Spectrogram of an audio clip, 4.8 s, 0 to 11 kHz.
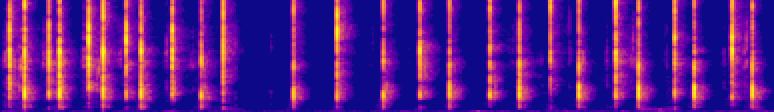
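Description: A slim, hollow orange metallic retractable ballpoint pen with chrome parts is held in one hand over a wooden desk while the thumb repeatedly presses its push button. About 25 sharp, dry, bright clicks come in a quick, uneven rhythm, some paired closely together. Each click stops almost instantly with no ring.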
